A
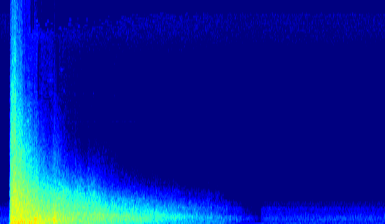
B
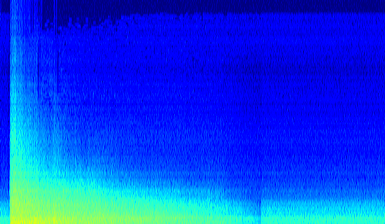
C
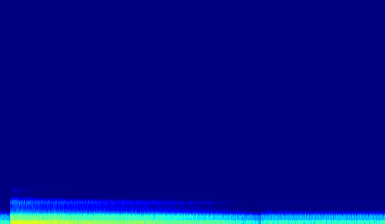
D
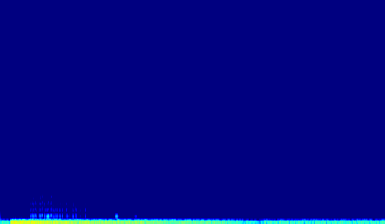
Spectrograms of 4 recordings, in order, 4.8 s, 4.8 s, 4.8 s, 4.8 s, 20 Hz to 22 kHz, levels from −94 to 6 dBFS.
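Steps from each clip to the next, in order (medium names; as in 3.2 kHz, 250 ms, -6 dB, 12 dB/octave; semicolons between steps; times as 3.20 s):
spectral levelling over time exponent 0.4; trim -8 dB
cascade formant filter u; trim +7 dB
loudest bins only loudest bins 4; speakerphone echo 240 ms, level -19 dB; trim +2 dB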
